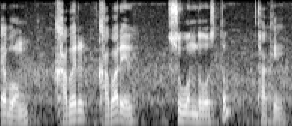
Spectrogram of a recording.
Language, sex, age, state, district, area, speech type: Bengali, male, 18-30, West Bengal, Purulia, urban, spontaneous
